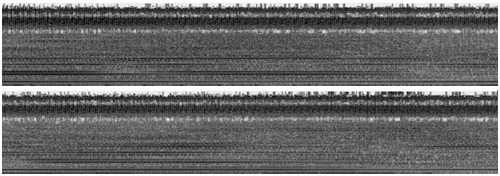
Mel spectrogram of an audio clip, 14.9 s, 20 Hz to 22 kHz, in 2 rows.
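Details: BMW F10 with N55 engine at idle; steady idle with a constant mid-pitched buzz riding over the engine, even and unchanging; source of the buzz not identified.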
